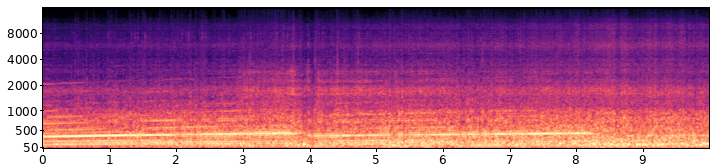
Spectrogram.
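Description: A car's engine heard from inside the cabin, accelerating hard down a straight. The revs climb steadily in third gear, drop with a quick upshift to fourth about four seconds in, then climb again toward redline. The engine note falls away about eight seconds in as the throttle is lifted. Heavy wind and road noise run underneath.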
